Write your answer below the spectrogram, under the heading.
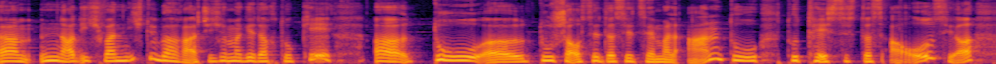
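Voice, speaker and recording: In a plain, everyday voice, a woman with a fairly low pitch talks at a moderate pace with lively intonation and very even loudness. The recording is very clean, with a silent background and a dry, close sound with no echo. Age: 60s. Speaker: host's mother, retiree. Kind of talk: casual interview. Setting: family home.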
